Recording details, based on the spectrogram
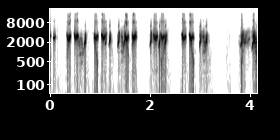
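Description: A quail sings in quick bursts of two to four high, sharp chirps, with short pauses between phrases and no other sounds.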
